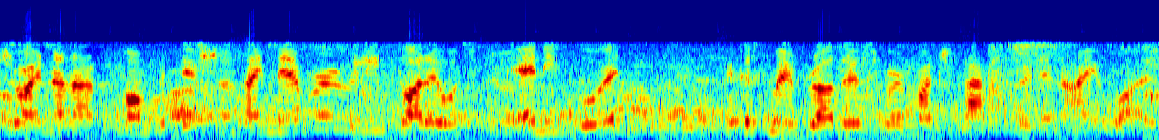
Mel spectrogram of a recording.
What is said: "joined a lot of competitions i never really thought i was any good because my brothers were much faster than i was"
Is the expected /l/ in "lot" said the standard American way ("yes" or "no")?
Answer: no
